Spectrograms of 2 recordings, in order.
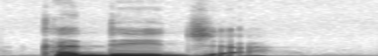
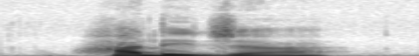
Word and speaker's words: Khadija: The title of the song is Khadija, sometimes pronounced Hadija or Khadija, as in North Africa.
